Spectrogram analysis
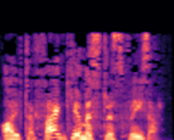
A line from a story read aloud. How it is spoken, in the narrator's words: he shouted through the snow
